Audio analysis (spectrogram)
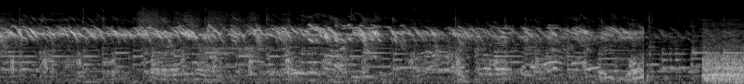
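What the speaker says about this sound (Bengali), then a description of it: "চাইলে বাচ্চা সহ এই দেশি মুরগিটাও কিনে নিয়ে যেতে পারবেন।" Native village chickens cluck and squawk continuously at an old traditional rural market fair in Bangladesh, a dense, busy layer of close, overlapping fowl calls with market bustle beneath.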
